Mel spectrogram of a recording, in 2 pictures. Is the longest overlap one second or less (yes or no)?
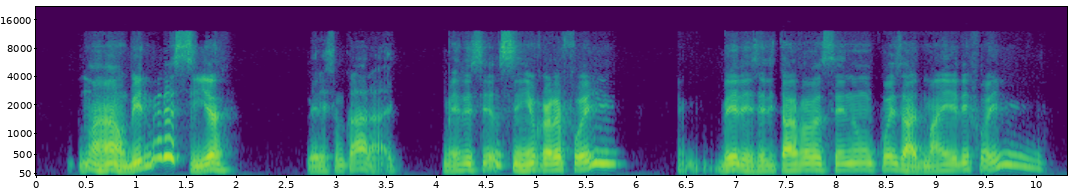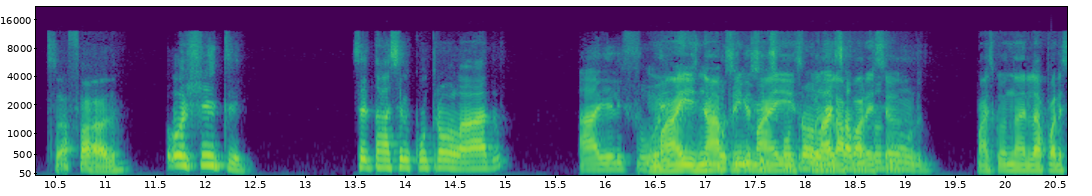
no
